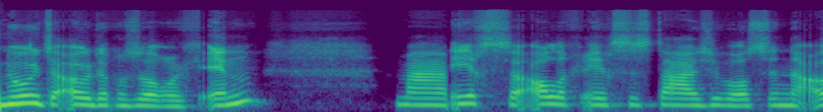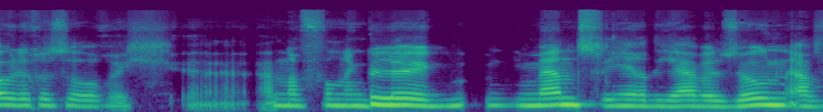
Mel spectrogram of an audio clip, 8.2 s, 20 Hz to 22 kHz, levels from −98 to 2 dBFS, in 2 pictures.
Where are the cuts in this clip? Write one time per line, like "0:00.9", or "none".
0:02.2
0:06.0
